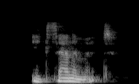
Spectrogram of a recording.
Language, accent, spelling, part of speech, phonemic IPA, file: English, Southern England, exanimate, adjective, /ɪɡˈzænɪmɪt/, LL-Q1860 (eng)-exanimate.wav
- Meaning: 1. Lifeless, not or no longer living, dead 2. Spiritless, dispirited, disheartened, not lively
